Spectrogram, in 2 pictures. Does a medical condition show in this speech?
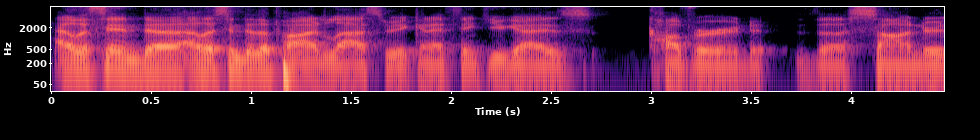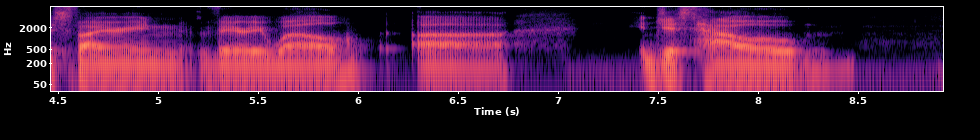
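No.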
